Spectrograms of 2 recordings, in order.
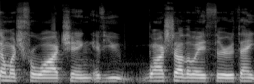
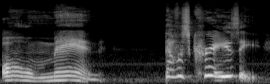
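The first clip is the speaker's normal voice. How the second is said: excited squeal; 5 semitones higher, much slower than usual. Real, not acted. Reacting to the long-awaited kiss.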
